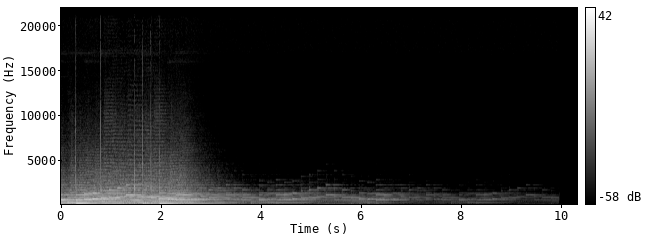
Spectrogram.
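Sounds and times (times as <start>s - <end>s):
Indian dramatic music: 0.0s - 3.8s.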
